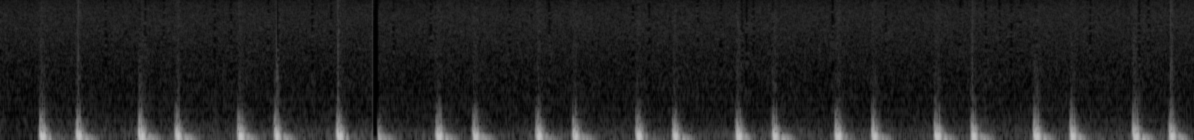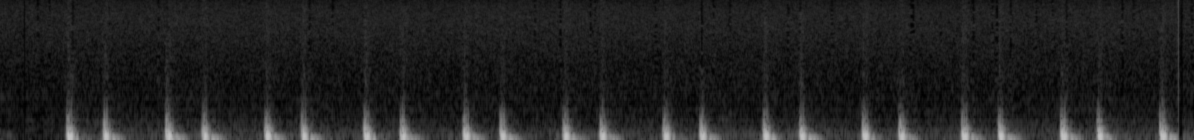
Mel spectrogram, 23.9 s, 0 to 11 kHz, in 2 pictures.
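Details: Normal heart sounds played in an animal physiology lesson, shown before a pathological systolic murmur case: regular paired lub-dub beats at about 60 a minute, a short gap within each pair, a longer pause between pairs, no extra sounds.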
